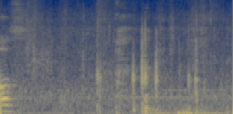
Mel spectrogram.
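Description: A few short rustles and soft knocks as a mesh bag of tennis balls is handled, over a steady low rumble.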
